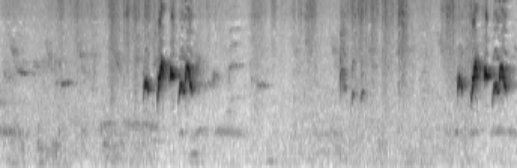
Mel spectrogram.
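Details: Mature wild Red-whiskered bulbul repeats the same short bubbly phrase of four or five notes twice, about four seconds apart. Soft chirps from other birds are heard in between.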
